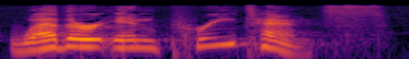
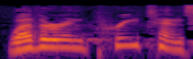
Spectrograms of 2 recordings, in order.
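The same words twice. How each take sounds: First: "Whether" stressed, slow, high and loud. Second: "whether" repeated at normal pace and a softer level. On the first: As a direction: lean hard into "Whether in pretense", slowly. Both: Shown as a demonstration. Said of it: "But he says".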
